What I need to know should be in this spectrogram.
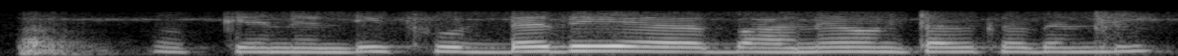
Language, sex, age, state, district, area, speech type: Telugu, female, 30-45, Andhra Pradesh, Vizianagaram, rural, conversation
